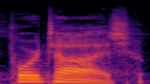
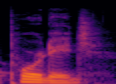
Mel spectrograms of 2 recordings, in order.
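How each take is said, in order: First: It is pronounced the Canadian way. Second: It is pronounced the American way. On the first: "depending on if you're Canadian" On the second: "or American"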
